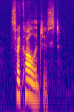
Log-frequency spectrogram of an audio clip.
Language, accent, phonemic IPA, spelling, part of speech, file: English, US, /ˌsaɪˈkɑl.ə.d͡ʒɪst/, psychologist, noun, En-us-psychologist.ogg
- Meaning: An expert in the field of psychology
